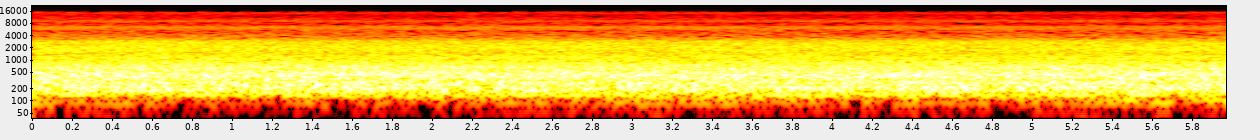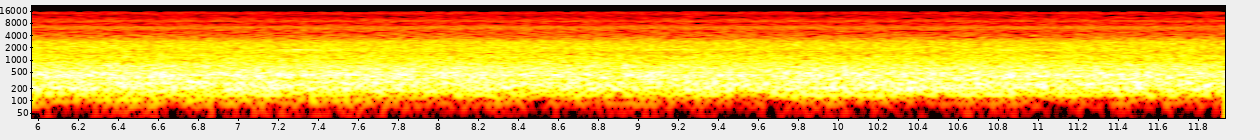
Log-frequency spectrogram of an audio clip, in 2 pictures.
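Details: Steady broadband rushing like a waterfall or stream fills the whole stretch, with no animal calls.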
